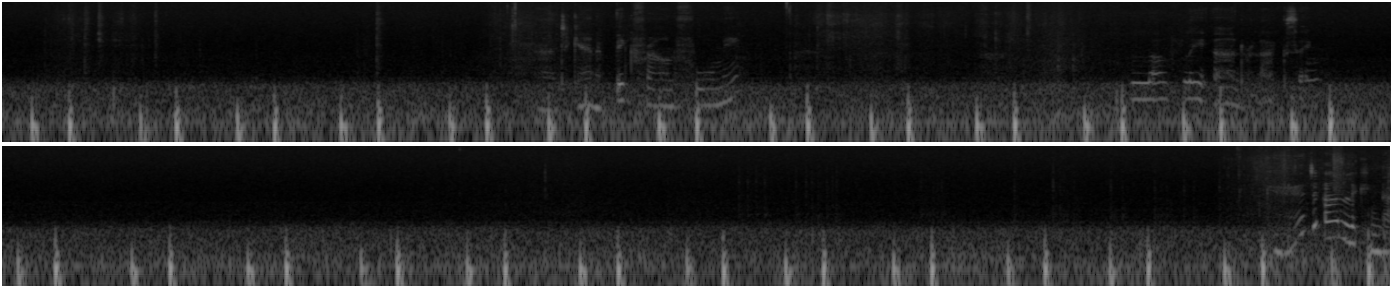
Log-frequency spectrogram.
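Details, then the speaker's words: Adult male patient's heart heard via handheld device during cosmetic forehead and frown-line injections, beating stronger and faster from fight-or-flight stress (adrenaline, cortisol); sinus tachycardia, stress response. "body is getting ready to fight or flight which he may well do but essentially that's the release of adrenaline cortisol your stress levels are going up and it allows for the heart to contract harder contract faster enabling you to run away or to deal with the situation and fight back"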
